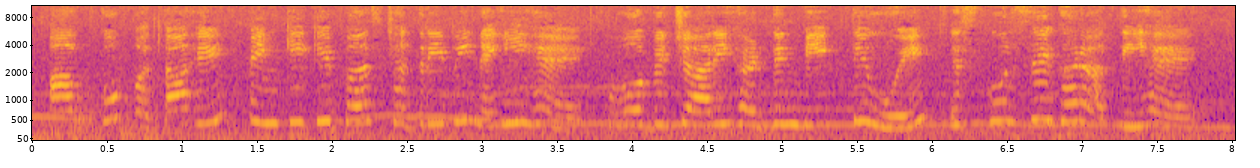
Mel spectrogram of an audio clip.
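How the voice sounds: A cartoonish character voice at a fairly slow pace, over loud music in the background. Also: woman, extremely high pitch for a woman.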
